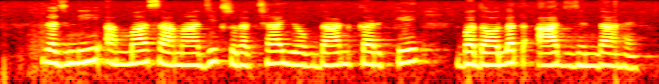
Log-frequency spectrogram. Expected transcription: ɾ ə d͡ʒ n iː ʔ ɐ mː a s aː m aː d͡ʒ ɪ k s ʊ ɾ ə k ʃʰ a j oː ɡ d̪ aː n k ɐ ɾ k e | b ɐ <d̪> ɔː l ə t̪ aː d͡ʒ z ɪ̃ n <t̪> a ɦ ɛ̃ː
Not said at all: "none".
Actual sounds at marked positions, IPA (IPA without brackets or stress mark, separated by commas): d̪, d̪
